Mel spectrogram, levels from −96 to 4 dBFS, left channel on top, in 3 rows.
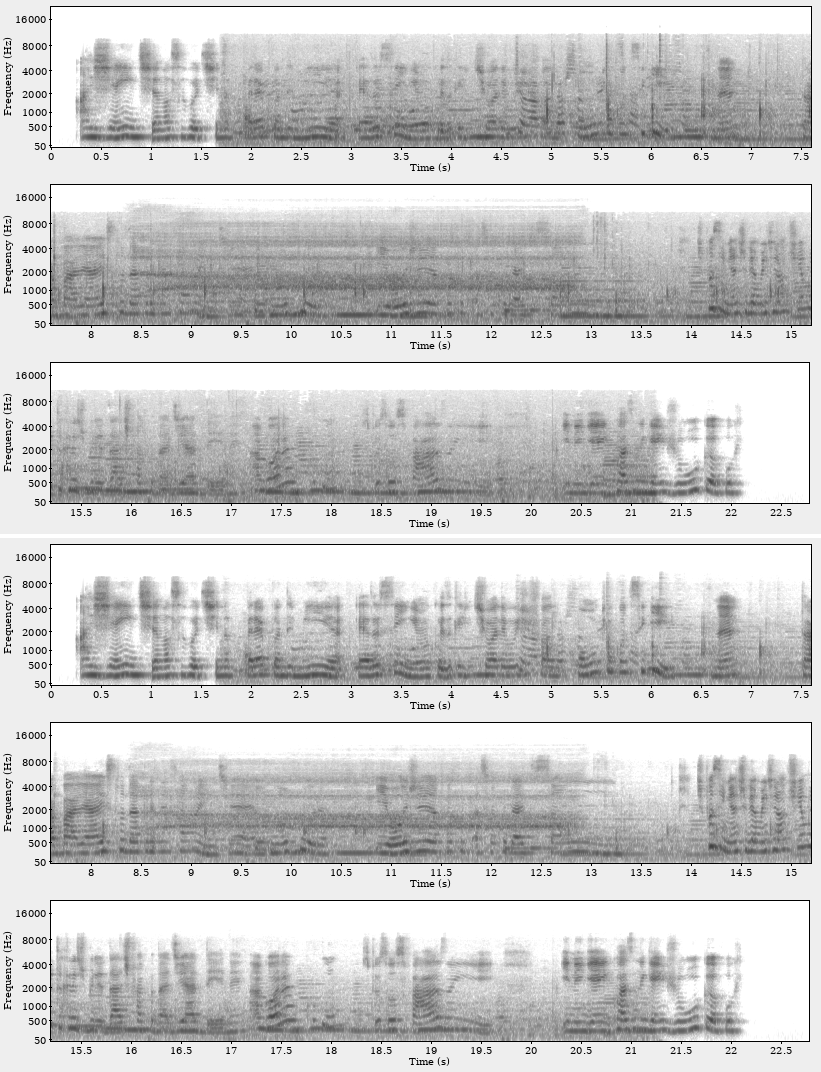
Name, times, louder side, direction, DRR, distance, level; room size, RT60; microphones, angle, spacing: voice 1, 0.2-6.3 6.6-7.0 7.5-13.4 13.9-18.1 18.4-20.0 20.3-22.1, right 1 dB, 10° right, 0.4 m, -36 dB
sound 1, 1.7-21.3, left 6 dB, 90° left, 0.3 m, -39 dB
sound 2, 8.3-13.0, left 3 dB, 35° left, 0.8 m, -38 dB
3.6 x 2.5 x 4.5 m
head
